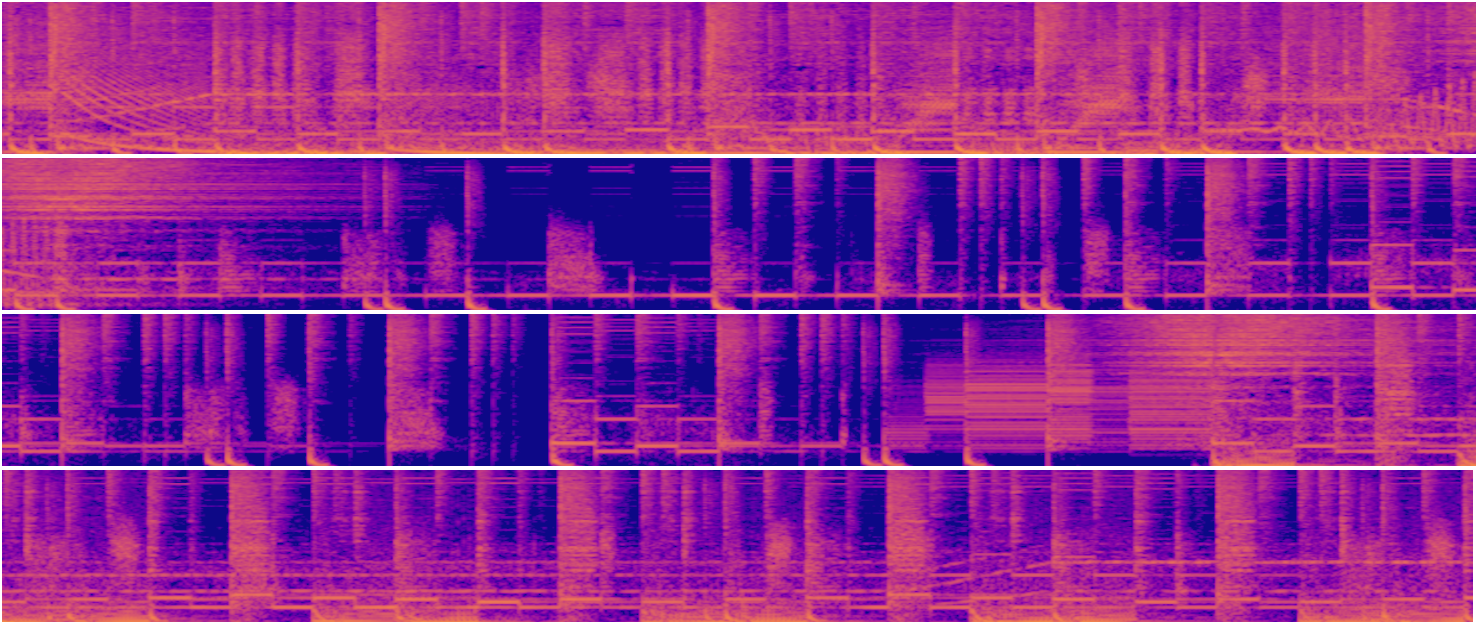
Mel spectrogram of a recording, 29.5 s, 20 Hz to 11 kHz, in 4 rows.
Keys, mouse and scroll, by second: 0.0 3, 0.7 click, 3.2 click, 3.6 click, 6.2 -, 7.5 typing, 7.8 Tab, 8.7 typing, 10.8-11.5 typing, 13.1-18.3 drag, 18.3 2, 20.9-28.0 drag, 29.2 click.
